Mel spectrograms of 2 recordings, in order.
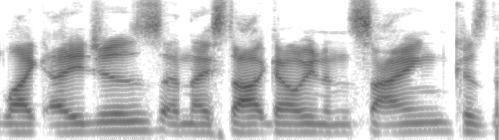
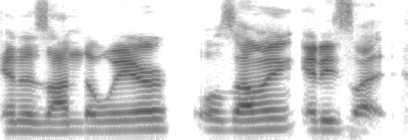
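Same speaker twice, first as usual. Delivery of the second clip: ordinary talk, nothing marked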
